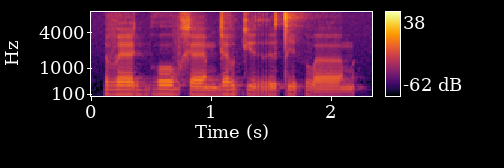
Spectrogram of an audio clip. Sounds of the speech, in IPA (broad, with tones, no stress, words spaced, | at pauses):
vɛː˦ɡ bʱoː˦vxɛː˧mɡɛ˦vkʲɨ˧ rɨ˦ti˦θβɐː˨m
